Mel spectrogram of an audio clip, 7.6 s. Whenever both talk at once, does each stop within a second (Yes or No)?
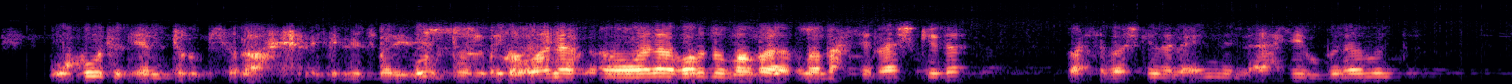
No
